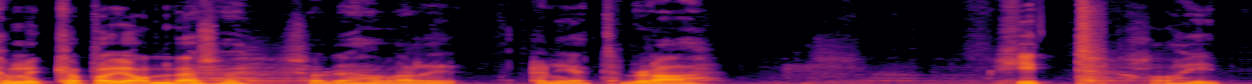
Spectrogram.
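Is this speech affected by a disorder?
Yes: cerebral palsy; uses wheelchair.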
